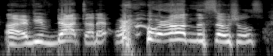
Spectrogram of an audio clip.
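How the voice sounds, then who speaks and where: High bright-voiced guy hosting a podcast, jokey and rambly, keeps laughing. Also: moderate pace, dry recording, clean studio sound. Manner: joking, rambling, laughs often. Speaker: podcast co-host. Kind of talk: casual podcast banter.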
